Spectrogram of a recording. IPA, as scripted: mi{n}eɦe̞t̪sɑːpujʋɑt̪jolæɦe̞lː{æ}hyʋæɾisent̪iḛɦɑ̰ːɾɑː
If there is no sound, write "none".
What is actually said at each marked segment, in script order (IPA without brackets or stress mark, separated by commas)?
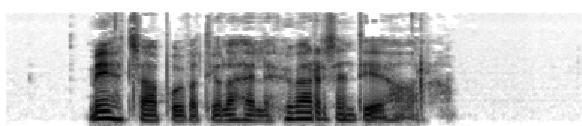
none, e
